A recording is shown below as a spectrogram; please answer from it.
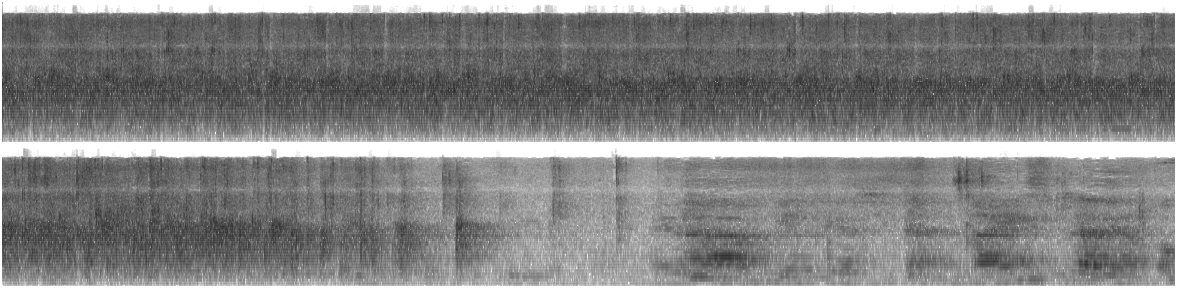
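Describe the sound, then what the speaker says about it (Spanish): A dense, steady round of audience applause for a featured teacher fills about eight seconds, then breaks up and fades as a speaking voice takes over. "le damos un aplauso a Isabel"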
